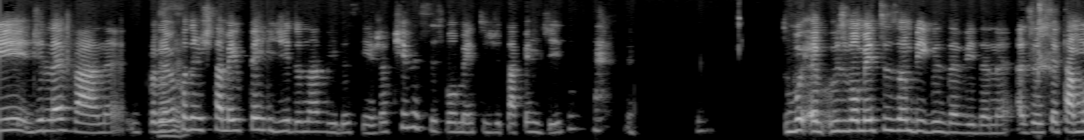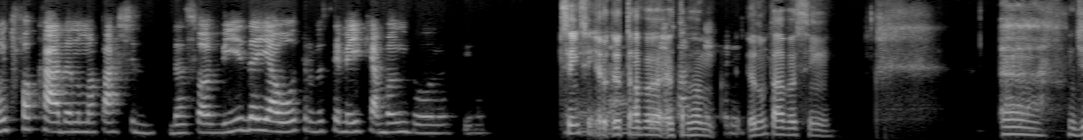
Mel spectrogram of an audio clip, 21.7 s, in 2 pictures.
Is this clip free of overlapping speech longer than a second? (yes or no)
no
